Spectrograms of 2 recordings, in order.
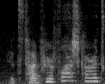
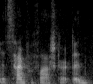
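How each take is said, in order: First: It is said in a cheerful, playful tone. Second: It is said in a stern, bossy tone.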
